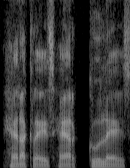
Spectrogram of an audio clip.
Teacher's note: But what happens is then that name gets into southern Italy, and that most likely, and then gets taken into an early form of Latin. There's a syncopation of the a, so we get Heracles, Hercules, with a little prosthetic vowel in there.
